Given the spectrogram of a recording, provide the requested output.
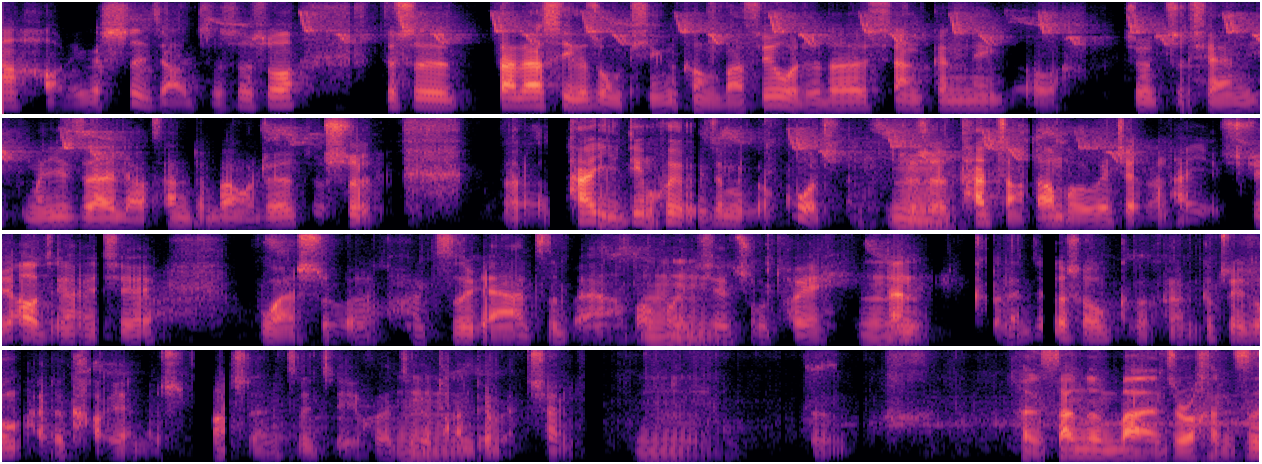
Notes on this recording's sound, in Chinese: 我去广州出差的间隙。来边溜达边唠嗑。但因为所走的路径信号干扰非常强，原始版本的录音效果非常差，有非常多的电流声。这期播客的听感还是有一些瑕疵。从广州的东山口开始。专挑人迹罕至的小巷子里走。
